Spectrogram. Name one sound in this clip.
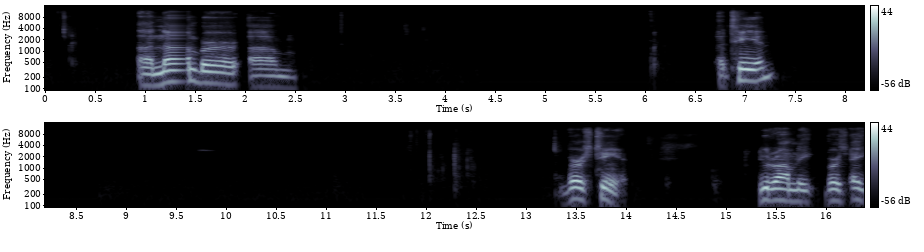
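A middle-aged man speaks calmly in short bursts, close to the microphone, with long pauses.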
